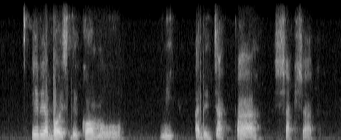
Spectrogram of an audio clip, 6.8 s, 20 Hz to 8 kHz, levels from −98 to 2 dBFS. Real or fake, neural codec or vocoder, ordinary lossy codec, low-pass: fake; vocoder, 22.05 kHz, 80 mel bands, HiFi-GAN; Opus, 16 kbps; 7.2 kHz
